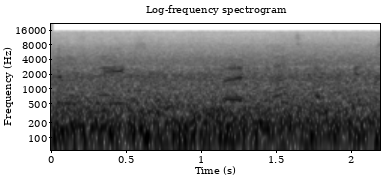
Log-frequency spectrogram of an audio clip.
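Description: Steady low rush of ocean surf with wind buffeting the microphone.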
